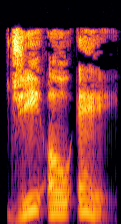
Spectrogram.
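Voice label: "goa", British English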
